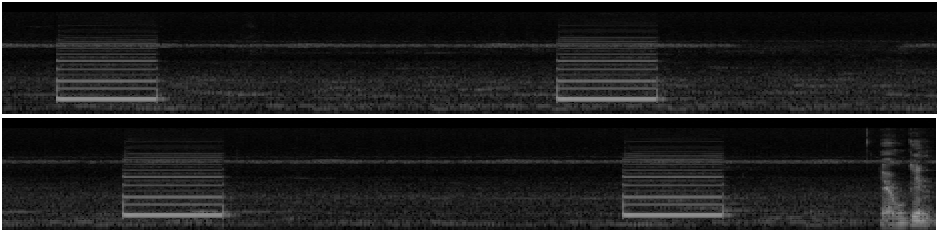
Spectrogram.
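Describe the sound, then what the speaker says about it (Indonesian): An unanswered telephone call rings out in four evenly spaced electronic tones, each about a second long with several seconds of quiet between, over a faint steady hum, with a voice talking in the background. "Saya telepon tapi belum diangkat."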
